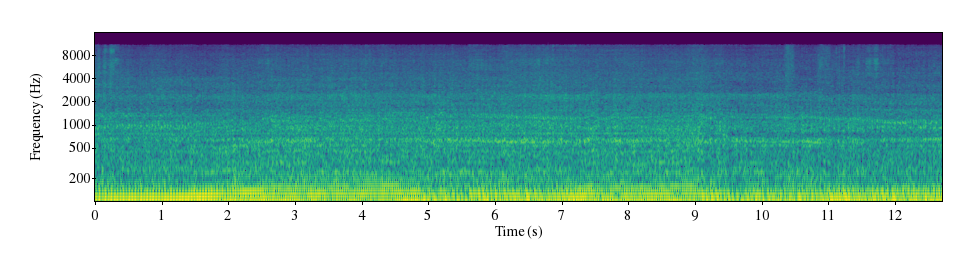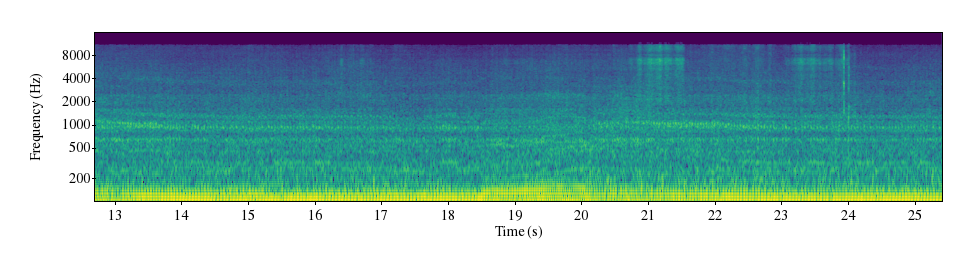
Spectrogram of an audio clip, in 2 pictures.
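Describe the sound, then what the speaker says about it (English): A vehicle on new BattleAxe A41 tyres rolls over slippery cobbles in the seaside town of Saint-Maxime, with a loud, steady engine drone and road rumble running throughout and no talk. "Let's watch these new tyres on these slippery cobbles and things."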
